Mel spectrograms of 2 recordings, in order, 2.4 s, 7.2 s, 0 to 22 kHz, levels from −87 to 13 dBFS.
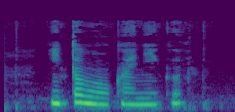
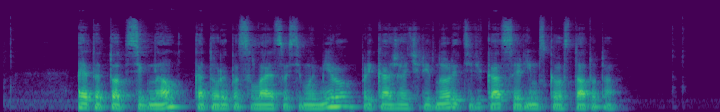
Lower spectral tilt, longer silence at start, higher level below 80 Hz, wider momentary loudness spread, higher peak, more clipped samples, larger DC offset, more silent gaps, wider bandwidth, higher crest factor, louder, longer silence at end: about the same, -7.5 dB/octave vs -7 dB/octave; second, 0.5 s vs 0.8 s; about the same, -60 dBFS vs -56 dBFS; first, 11 LU vs 8 LU; second, -6 dBFS vs -2 dBFS; neither; neither; neither; about the same, 11.5 kHz vs 12 kHz; about the same, 16 dB vs 20 dB; about the same, -21 LUFS vs -22 LUFS; second, 0.5 s vs 1.05 s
